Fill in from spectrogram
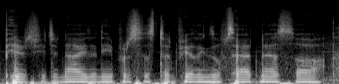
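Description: A man speaking as a doctor doing medical dictation, in halting, clipped phrases with spoken punctuation. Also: mid-range voice, completely flat delivery, dark tone, a little hiss or hum. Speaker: doctor dictating clinical notes.

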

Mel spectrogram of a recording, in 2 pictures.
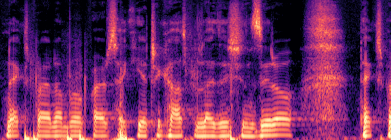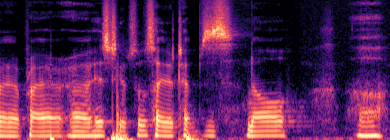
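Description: A man with a lowish voice and very flat intonation delivers medical dictation. He speaks as a clinician, in short broken phrases with frequent hesitations, calling out punctuation and formatting as he goes. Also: poor audio. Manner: halting, fragmented clipped phrases with frequent long hesitations. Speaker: clinician dictating psychiatric notes.

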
